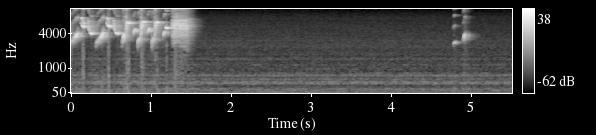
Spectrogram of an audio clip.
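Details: European goldfinch tutor bird entering breeding condition indoors: a loud, rapid, jingling twittered phrase of bright high notes lasting about a second and a half, followed by silence and two soft chirps.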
